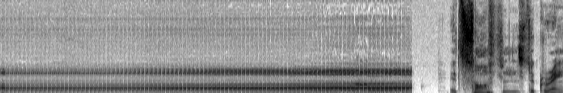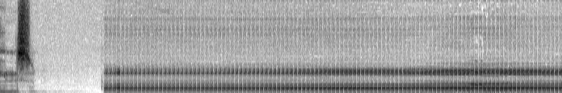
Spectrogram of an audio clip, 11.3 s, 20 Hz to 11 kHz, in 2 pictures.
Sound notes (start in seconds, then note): 0.0 sound sample stuttering; 6.6 sound sample stuttering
